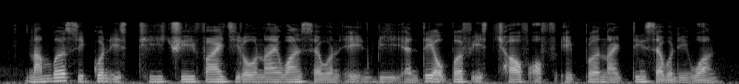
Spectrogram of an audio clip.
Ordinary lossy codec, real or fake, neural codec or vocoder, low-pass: none; real; none; 7.2 kHz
